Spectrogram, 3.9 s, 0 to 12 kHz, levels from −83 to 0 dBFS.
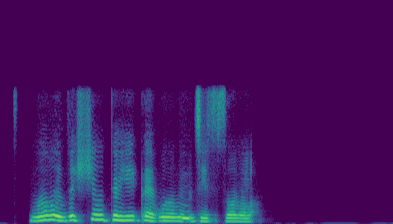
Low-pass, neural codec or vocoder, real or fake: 7.2 kHz; codec, 16 kHz, 0.5 kbps, FreqCodec, smaller model; fake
